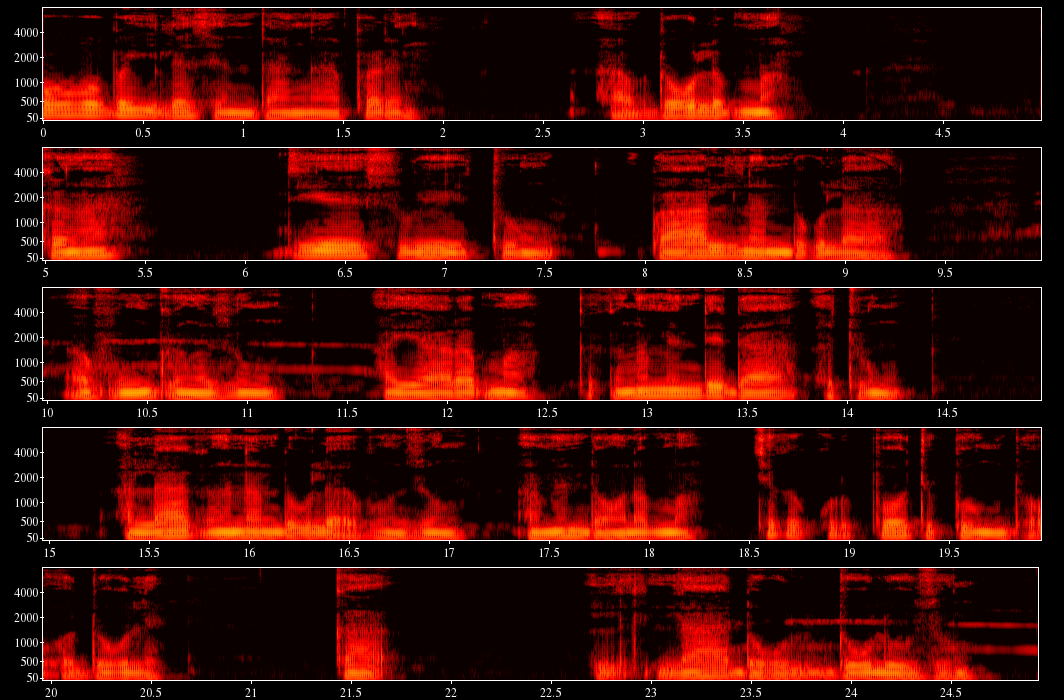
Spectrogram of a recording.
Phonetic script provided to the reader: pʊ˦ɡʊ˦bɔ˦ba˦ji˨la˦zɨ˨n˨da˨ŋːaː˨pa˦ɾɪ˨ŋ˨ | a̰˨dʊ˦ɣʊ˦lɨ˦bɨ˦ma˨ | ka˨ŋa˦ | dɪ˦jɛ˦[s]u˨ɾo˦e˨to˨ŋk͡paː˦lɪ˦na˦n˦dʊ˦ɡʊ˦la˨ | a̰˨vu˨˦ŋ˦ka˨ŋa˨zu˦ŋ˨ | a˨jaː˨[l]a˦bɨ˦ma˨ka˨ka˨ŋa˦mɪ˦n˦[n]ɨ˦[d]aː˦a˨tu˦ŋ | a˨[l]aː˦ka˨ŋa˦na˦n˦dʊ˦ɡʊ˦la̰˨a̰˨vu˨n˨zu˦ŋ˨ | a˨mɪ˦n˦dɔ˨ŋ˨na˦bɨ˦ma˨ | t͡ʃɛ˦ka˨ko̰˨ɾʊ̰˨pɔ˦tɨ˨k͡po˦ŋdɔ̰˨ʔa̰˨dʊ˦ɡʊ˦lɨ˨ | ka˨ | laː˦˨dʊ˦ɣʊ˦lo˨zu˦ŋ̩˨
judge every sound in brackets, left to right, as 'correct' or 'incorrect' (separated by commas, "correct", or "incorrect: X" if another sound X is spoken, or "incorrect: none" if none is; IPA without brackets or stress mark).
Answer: correct, incorrect: ɾ, incorrect: d, correct, correct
